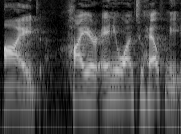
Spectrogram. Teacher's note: Ce qu'il faut que vous compreniez bien ici, c'est que le apostrophe D, c'est la contraction de would. Et on ne prononce pas le D.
